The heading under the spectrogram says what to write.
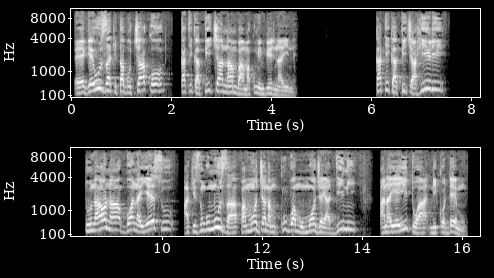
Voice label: Good News Swahili Congo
